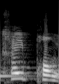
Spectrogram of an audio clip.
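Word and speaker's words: 카이펑: 카이퍼 입니다 여기도 중요합니다 카이퍼 중국식으로 갈아 가면 카이 펑 이라 하고 우리나라 현재 식으로 발음하면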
